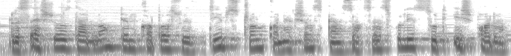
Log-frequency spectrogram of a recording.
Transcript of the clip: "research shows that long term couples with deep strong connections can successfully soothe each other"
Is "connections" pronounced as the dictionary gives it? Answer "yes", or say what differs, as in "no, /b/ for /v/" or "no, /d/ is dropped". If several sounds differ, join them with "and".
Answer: no, /s/ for /z/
